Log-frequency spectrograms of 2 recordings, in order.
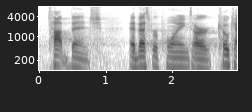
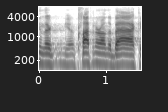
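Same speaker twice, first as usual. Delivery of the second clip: usual speaking voice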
